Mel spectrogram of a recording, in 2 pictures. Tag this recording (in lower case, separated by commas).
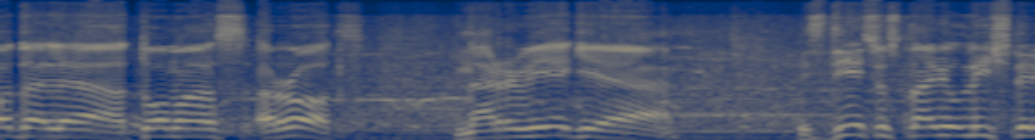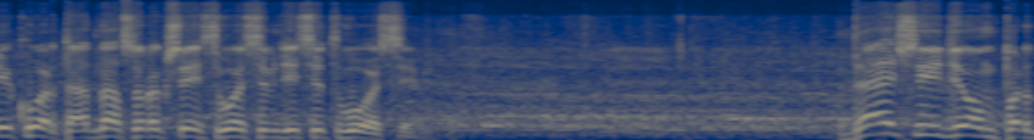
inside a public space, speech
